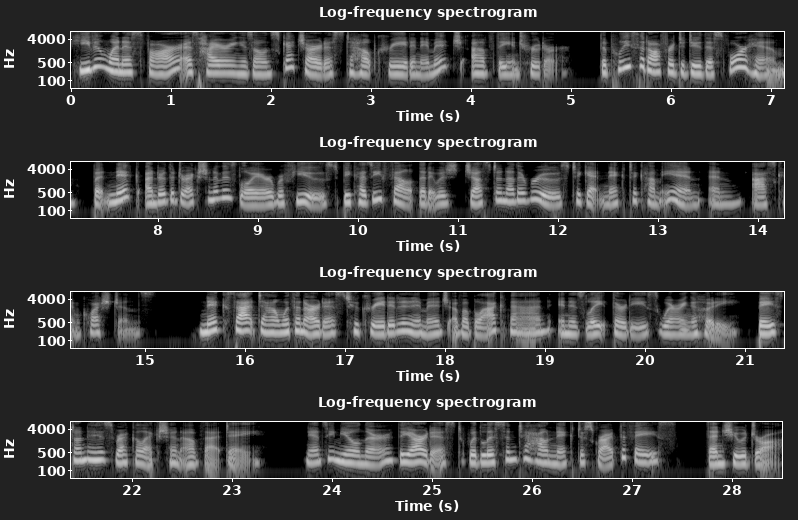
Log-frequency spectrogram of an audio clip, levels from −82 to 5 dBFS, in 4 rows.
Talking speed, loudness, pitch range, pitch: 210 wpm, -26 LUFS, 180-230 Hz, 205 Hz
